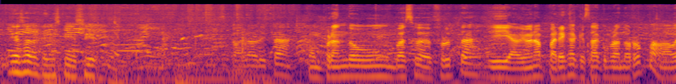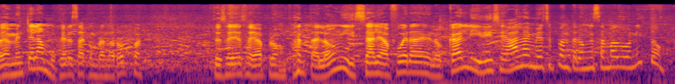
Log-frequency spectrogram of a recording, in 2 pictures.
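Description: A man's voice: mid-range voice, quick pace, a crowd in the background, noisy background. A young man from Guatemala, chatting casually in a rambling vlog full of fillers and restarts while out and about. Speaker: vlogger. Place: out and about, market and home.

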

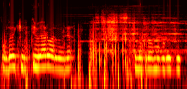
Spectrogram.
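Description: Jumpy high-voiced woman gamer. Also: level tone, very fast, lo-fi sound. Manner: jumpy, mutters to herself, swears when startled. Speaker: gamer playing a horror game. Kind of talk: casual horror game commentary. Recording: noisy home recording.

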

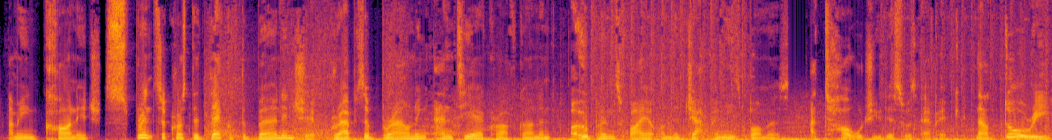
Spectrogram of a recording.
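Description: A man's voice: medium pitch, creaky, slight background noise. A man hosting a podcast, narrating history from a script with wry, sardonic asides. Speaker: podcast host.

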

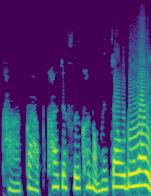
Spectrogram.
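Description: A woman voicing a clever young wife and fortune teller, coaxing and quick. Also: fairly high pitch, dark tone, dry recording, voice pushed up, natural voice.

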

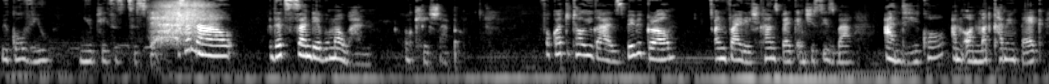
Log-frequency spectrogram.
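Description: A woman's voice: medium pitch, animated, normal speed, a bit bright, a little hiss or hum. A young woman with a South African accent telling a dramatic storytime vlog, with whispered asides. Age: young adult. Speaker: vlogger.

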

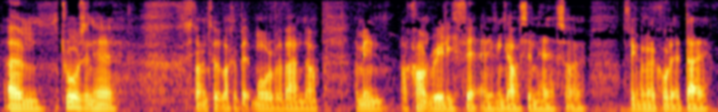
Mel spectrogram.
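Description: A young man with a low, gravelly voice chats in a flat, offhand ramble. He sounds like a tradesman filming himself on a handheld phone while sorting his van. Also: moderate pace. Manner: chatty, rambling, low-key. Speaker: plumber vlogger. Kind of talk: casual vlog narration while working. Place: inside a work van, outdoors nearby. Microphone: handheld phone camera.

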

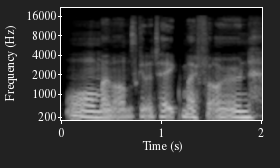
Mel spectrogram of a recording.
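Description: In an audio roleplay, a voice actress plays a young woman teasing her childhood friend while hiding a crush, switching between whispered inner thoughts and playful banter. Her mid-range voice has little pitch movement and normal speed, creaky, darkish and slightly rough, in a mood of playful teasing.

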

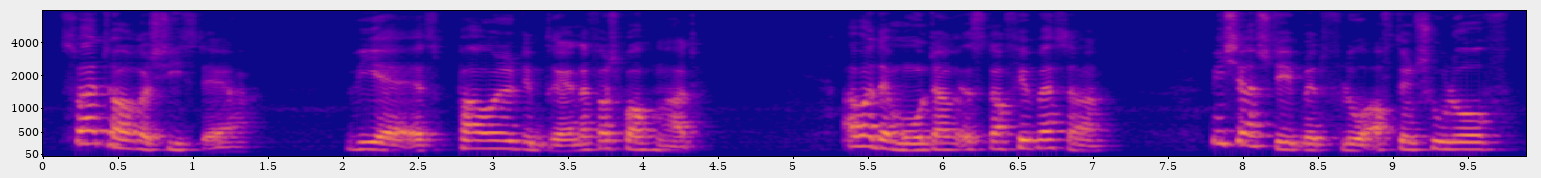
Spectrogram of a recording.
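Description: A man reading a children's book aloud in chapters, calm and unhurried, with casual asides. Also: medium pitch. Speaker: storyteller. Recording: roomy echo.

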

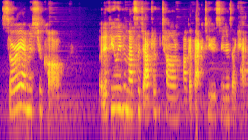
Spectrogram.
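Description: A woman's voice: a little high, fast talker, vocal fry, poor audio. A woman speaking a polite, scripted voicemail greeting. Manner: polite, scripted greeting read over a guitar track. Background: soft guitar music.

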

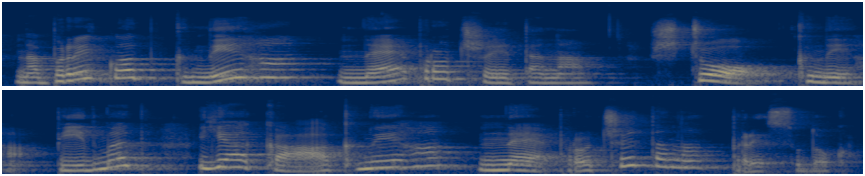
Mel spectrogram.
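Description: Woman teacher with a higher voice, careful scripted delivery, slows down on example words, roomy echo. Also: sing-song, darkish tone. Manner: clear, slow dictation of example words. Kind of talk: scripted online lesson. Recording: echoey room.

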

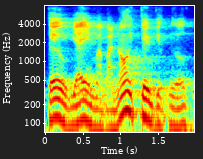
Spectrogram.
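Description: A gruff, teasing old village elder, voiced by a male audiobook narrator. His voice is low-set and blustering. It echoes in a reverberant room. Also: animated, fast talker, a bit bright. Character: gruff older village elder, sharp-tongued husband.

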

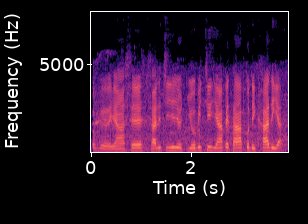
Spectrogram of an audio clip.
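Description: A young male travel vlogger walks through a crowded lakeside park, chatting to viewers and pointing things out while holding his phone at arm's length. His voice is high-pitched with fairly even intonation at a moderate pace, and loud crowd chatter and music surround him.

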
